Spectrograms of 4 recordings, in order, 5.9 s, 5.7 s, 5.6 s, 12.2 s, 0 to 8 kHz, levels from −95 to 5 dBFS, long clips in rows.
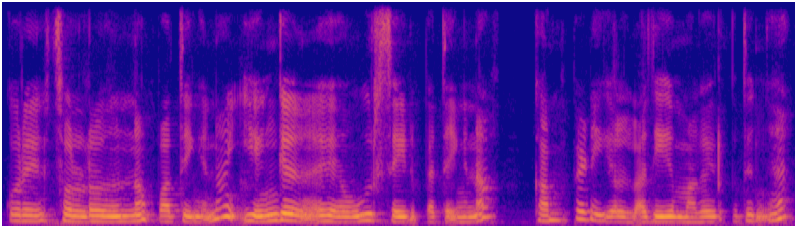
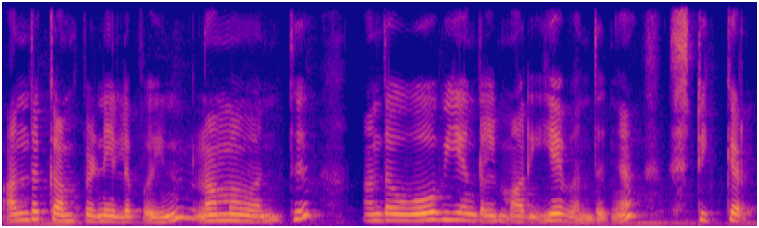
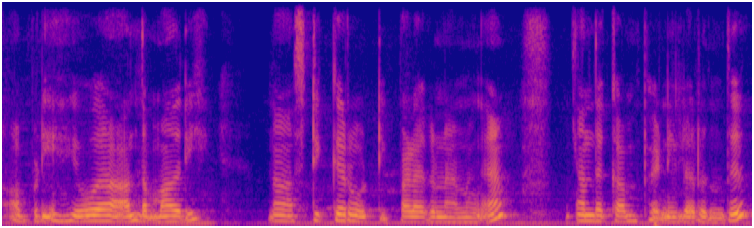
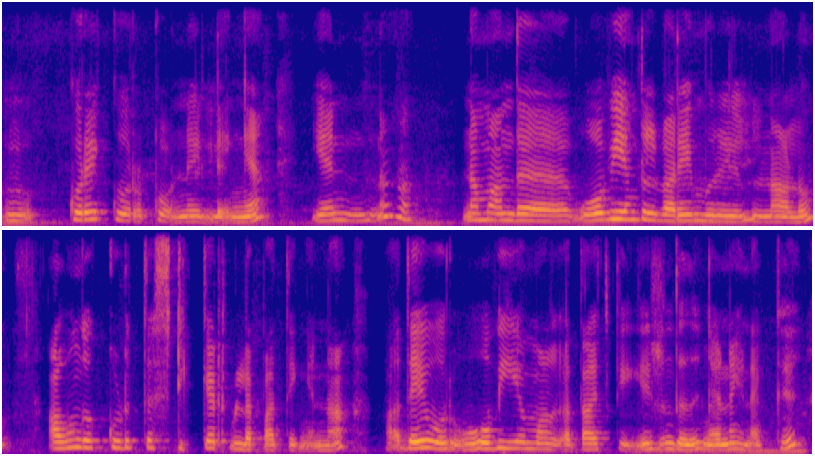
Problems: constant background noise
